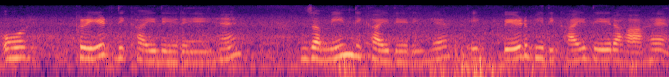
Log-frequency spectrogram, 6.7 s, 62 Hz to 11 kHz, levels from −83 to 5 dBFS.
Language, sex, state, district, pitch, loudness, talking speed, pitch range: Hindi, female, Punjab, Pathankot, 205 Hz, -16 LUFS, 160 wpm, 185-225 Hz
